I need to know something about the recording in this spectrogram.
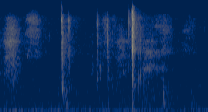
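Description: Faint, scattered clicks of a computer keyboard and mouse, a handful in all, the loudest a little past halfway.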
